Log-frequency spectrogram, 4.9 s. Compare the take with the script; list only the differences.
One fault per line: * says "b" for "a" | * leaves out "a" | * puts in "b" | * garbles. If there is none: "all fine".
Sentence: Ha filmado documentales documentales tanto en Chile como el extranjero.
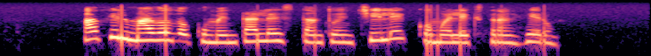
* leaves out "documentales"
